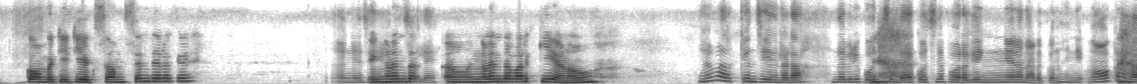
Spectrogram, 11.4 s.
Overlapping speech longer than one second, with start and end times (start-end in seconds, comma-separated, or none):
none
